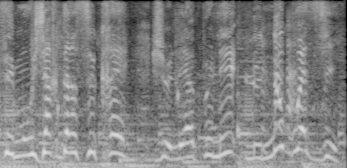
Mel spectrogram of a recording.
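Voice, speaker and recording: A woman playing a cheeky, friendly young boy in a French animated children's series, expressive and childlike. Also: high-pitched, normal speed, over music. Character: friendly, spirited prehistoric boy, a big eater.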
